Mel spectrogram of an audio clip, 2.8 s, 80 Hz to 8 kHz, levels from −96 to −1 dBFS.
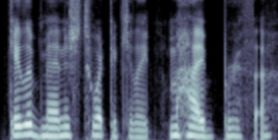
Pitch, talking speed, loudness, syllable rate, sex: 175 Hz, 130 wpm, -19 LUFS, 6.1 syllables/s, female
